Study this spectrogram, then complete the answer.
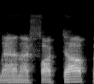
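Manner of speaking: put-on near-tearful voice. Retelling a phone call after injuring a pet snake, retelling being near tears. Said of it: "I was almost crying".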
